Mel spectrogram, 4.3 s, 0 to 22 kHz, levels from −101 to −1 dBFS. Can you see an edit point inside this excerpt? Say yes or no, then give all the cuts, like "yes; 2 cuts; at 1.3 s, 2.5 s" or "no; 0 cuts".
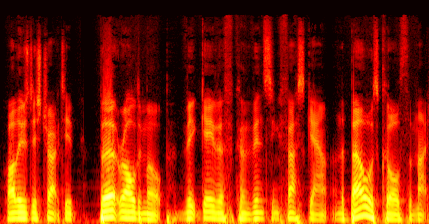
no; 0 cuts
